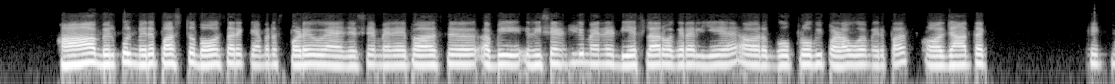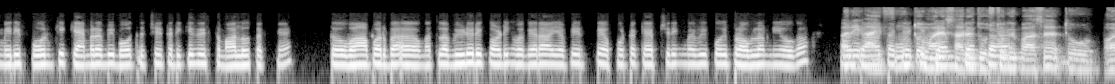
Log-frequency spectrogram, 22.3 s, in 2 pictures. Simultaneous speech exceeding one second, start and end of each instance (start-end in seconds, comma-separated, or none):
19.6-21.3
